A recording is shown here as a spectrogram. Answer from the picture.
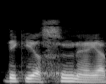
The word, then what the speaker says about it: dikaiosune: Righteousness, the Greek word for that is dikaiosune, I believe is how you pronounce it.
